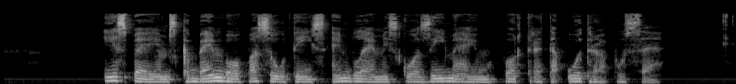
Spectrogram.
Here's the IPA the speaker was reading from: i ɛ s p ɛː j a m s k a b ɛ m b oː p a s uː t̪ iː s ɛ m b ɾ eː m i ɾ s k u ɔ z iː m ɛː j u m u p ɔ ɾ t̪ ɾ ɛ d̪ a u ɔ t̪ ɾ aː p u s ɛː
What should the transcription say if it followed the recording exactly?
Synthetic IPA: i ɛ s p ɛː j a m s k a b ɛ m b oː p a s uː t̪ iː s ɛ m b l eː m i s k u ɔ z iː m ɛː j u m u p ɔ ɾ t̪ ɾ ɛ t̪ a u ɔ t̪ ɾ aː p u s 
